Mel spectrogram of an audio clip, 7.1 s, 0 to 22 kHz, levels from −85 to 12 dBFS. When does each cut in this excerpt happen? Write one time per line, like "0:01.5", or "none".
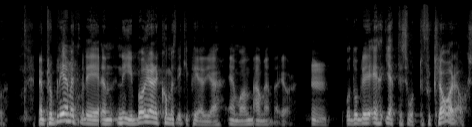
0:01.5
0:02.6
0:03.8
0:04.5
